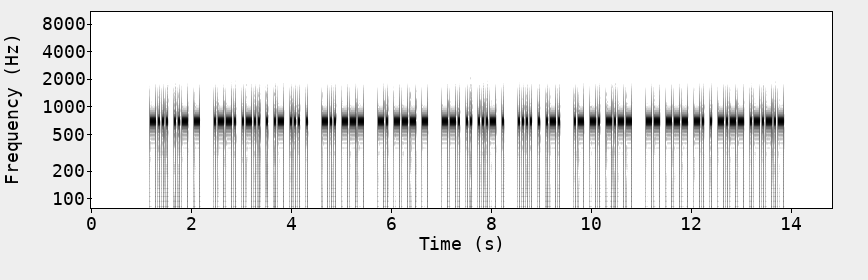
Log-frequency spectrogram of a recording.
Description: Morse code, heard as a keyed tone, about 30 wpm, 700 Hz. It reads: BUT PLEASE DO NOT GIVE HER ANY MONEY.
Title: Sentences from Top 1500 Words 30wpm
